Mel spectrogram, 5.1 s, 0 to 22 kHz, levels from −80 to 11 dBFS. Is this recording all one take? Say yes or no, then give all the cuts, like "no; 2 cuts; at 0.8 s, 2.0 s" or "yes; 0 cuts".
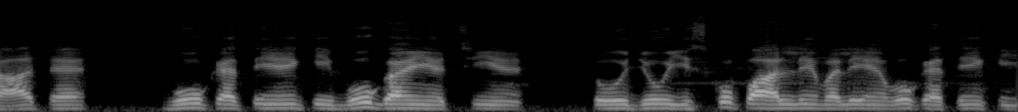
yes; 0 cuts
